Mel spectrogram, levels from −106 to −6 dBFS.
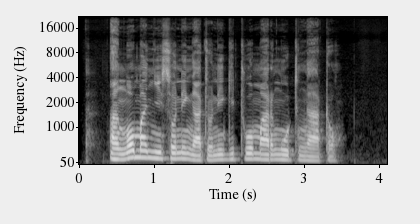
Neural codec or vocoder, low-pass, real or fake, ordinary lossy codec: none; none; real; none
